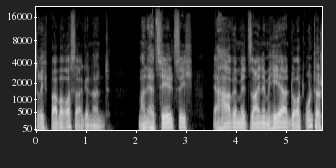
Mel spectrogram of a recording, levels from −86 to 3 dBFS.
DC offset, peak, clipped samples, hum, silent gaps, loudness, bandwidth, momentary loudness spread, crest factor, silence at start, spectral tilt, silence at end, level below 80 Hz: under 0.1%; -4 dBFS; under 0.1%; none; 1.95-2.05 s; -19 LUFS; 19.5 kHz; 11 LU; 16 dB; 0 s; -6.5 dB/octave; 0 s; -34 dBFS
